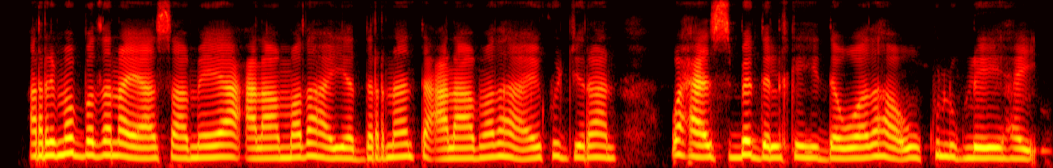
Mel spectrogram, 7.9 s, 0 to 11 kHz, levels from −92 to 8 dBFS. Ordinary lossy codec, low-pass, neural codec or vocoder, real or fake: none; none; none; real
